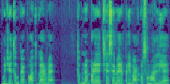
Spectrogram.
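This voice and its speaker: A woman voicing a husband in a cartoon, talking in a quick, lecturing manner. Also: on the high side, close to an everyday voice. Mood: warm. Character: husband, a grown son of the family.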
